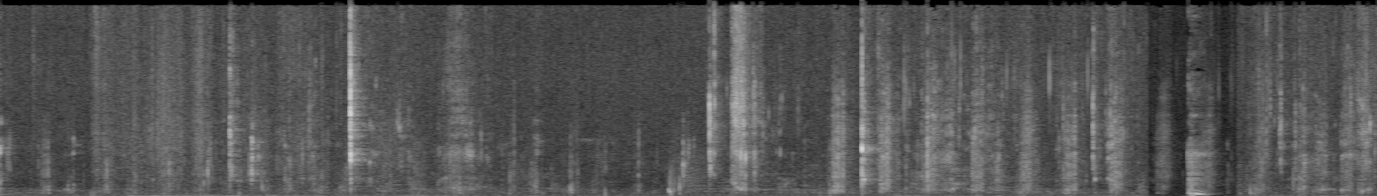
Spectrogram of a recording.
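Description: A person chewing and biting a meal of meat curry, rice and raw onion close to a clip-on microphone, with repeated crisp crunches.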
